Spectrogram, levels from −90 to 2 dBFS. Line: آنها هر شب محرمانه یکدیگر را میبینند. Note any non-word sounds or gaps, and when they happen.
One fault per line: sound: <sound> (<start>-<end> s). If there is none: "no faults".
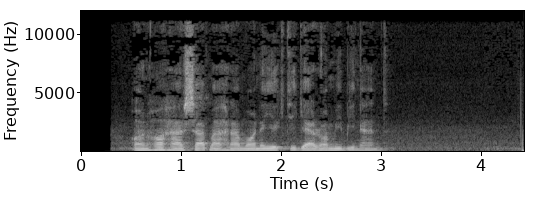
no faults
